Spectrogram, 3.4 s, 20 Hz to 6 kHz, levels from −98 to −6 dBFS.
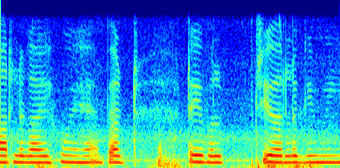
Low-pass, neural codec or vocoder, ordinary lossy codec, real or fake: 5.4 kHz; none; none; real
